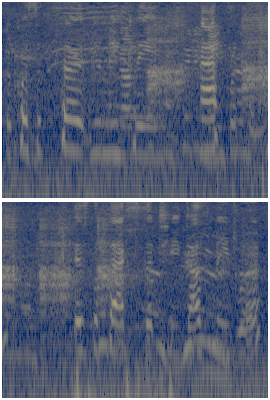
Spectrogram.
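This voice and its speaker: A woman's voice: high-pitched, fairly even intonation, moderate pace. A woman interviewing an artist outdoors at a zoo, speaking in a reflective, musing way. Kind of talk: casual interview. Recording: distant mic, loud outdoor noise.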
